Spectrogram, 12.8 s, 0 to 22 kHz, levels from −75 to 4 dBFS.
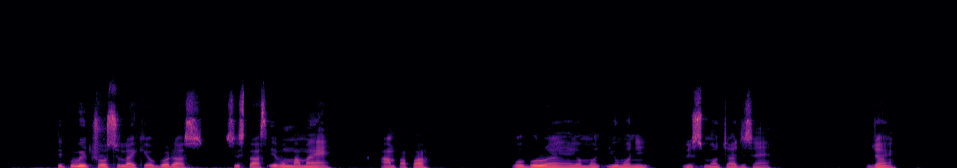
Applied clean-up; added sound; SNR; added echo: none; none; none; none.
